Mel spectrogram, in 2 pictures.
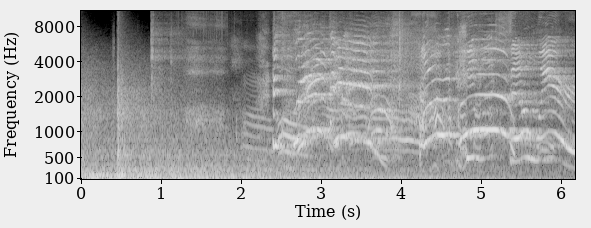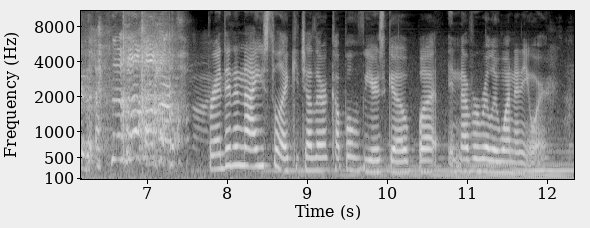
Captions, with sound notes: It's Brandon! He looks so weird! [laughter] Brandon and I used to like each other a couple of years ago, but it never really went anywhere.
